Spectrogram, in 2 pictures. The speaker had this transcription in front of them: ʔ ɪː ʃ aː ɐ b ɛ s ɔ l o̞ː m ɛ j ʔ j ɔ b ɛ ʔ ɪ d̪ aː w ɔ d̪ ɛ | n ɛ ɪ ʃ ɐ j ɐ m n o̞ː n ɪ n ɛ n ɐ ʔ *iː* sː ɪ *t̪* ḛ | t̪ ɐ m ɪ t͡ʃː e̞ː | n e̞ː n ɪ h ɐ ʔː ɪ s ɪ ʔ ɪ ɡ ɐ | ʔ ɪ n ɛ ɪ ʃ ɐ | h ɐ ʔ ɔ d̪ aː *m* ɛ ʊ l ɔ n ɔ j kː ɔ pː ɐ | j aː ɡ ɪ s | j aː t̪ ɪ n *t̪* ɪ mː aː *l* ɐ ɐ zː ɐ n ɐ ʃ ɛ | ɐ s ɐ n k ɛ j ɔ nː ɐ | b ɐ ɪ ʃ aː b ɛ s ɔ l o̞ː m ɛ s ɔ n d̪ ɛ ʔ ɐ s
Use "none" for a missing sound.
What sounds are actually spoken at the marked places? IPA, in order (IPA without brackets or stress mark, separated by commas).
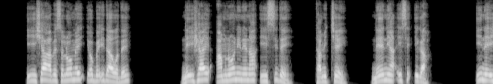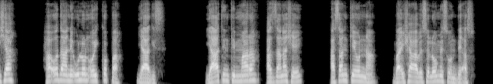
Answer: iː, d̪, n, t̪, ɾ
